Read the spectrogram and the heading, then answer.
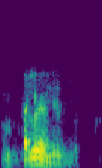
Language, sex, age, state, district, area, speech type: Telugu, male, 30-45, Telangana, Karimnagar, rural, conversation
